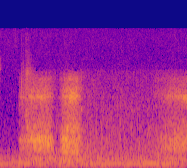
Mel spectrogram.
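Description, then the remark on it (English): Two heavy, rasping wheezy breaths pushed into a microphone, one after another, followed by a low hum and quieter breathy noise, with no talking. “Do you have some kind of breathing machine now”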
